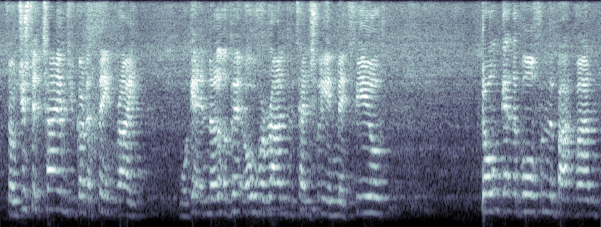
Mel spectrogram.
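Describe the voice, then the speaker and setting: A male coach lays out tactics to his team in a high, bright voice. He is insistent and instructive. The room echoes around him. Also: steady tone, brisk. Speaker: football coach. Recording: echoey room, distant mic, faint noise.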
